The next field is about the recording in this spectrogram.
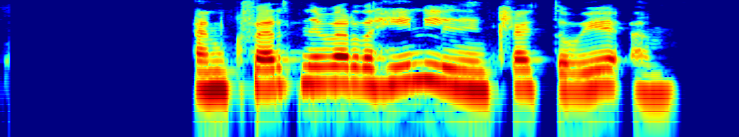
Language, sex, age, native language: Icelandic, female, 13, Icelandic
